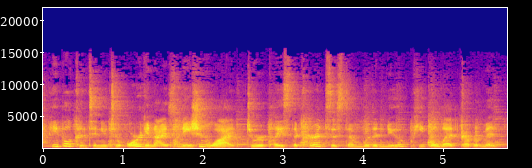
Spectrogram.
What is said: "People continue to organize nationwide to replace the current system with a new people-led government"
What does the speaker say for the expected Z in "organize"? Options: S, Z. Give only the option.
Z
